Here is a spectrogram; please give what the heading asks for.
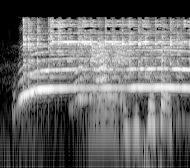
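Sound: hand bells ringing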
